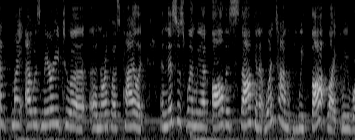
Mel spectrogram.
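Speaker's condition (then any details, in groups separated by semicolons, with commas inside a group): No condition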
